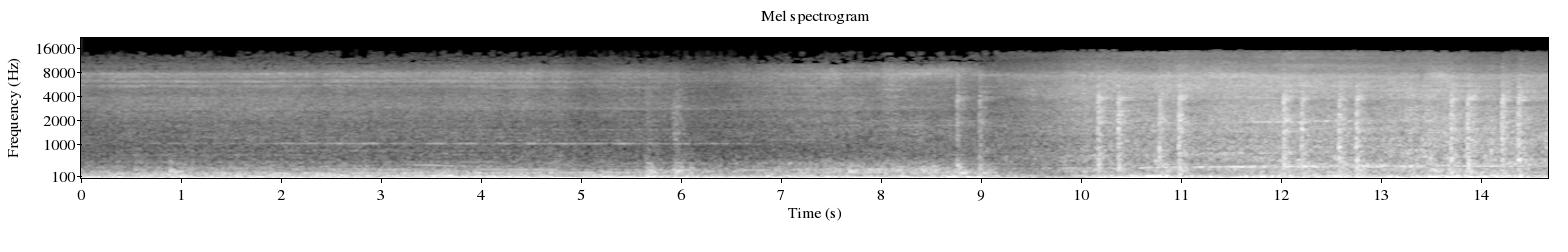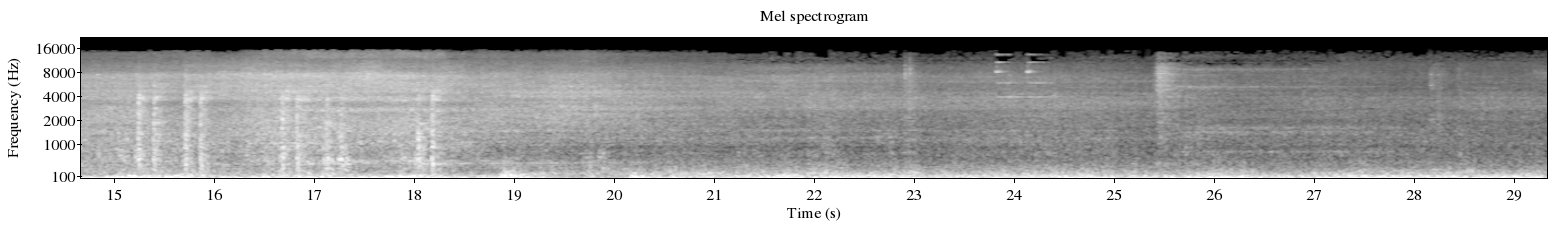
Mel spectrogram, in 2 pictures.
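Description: Kintetsu red-and-cream commuter train passing on the adjacent track, its wheels clicking rapidly over the rail joints for about eight seconds, starting about ten seconds in, with a faint motor whine. A steady low rumble runs before and after the train.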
